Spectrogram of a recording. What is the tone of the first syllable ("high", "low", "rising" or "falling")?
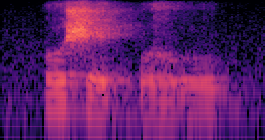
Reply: high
